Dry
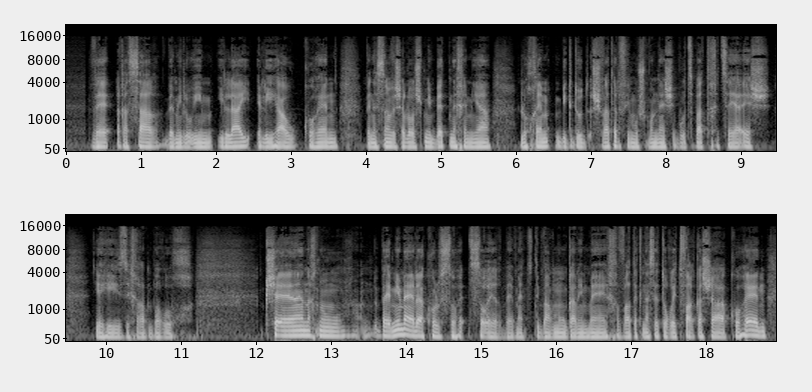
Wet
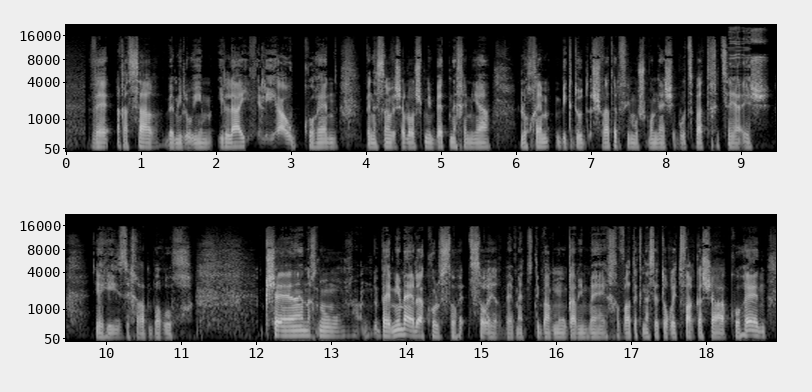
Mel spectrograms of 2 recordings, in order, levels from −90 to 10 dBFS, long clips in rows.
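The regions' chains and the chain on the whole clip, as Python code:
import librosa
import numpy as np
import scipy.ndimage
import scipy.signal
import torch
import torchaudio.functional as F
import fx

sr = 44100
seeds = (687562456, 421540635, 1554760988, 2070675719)

y = fx.chain(x, sr, fx.highpass(hz=660.0, slope=12),
    fx.sustainer(db_per_s=26.0), at=(2.38, 3.01))
y = fx.chain(y, sr, fx.peak_eq(hz=480.0, db=-10.0, octaves=0.33),
    fx.resample_bad(factor=4, down='filtered', up='hold'),
    fx.band_squash(depth_pct=40), at=(8.83, 9.44))
y = fx.weighting(y, sr, curve='A')
y = fx.dereverb_blind(y, sr, rt60_s=1.2)
y = fx.dynamic_eq(y, sr, hz=2000.0, q=4.1, threshold_db=-38.0, ratio=4.0, max_db=-5)
y = F.gain(torch.from_numpy(y), 2.0).numpy()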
